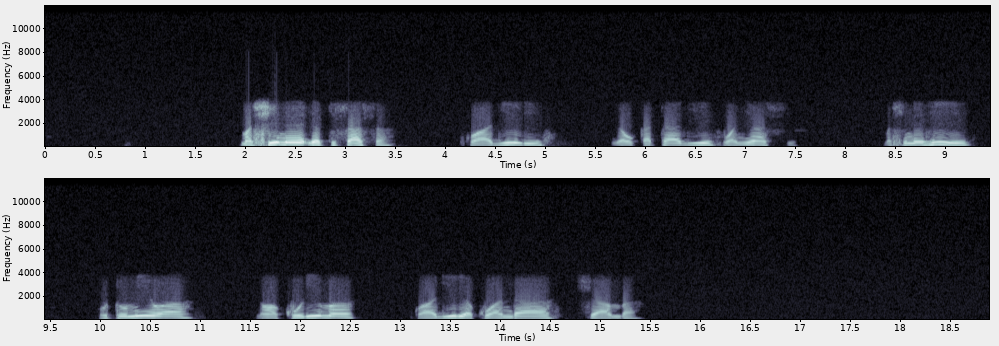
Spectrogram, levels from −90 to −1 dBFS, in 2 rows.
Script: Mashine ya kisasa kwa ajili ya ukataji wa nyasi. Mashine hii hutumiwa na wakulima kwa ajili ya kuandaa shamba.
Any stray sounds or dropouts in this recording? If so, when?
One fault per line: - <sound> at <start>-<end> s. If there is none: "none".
none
